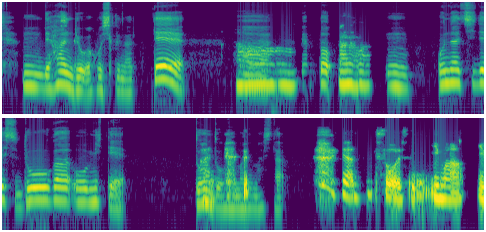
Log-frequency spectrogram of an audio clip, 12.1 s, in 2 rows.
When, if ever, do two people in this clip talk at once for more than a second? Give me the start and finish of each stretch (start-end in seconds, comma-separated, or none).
none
